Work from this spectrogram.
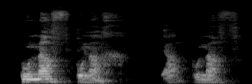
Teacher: when Visarga is followed by P or P, they change into the F sound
